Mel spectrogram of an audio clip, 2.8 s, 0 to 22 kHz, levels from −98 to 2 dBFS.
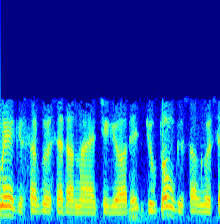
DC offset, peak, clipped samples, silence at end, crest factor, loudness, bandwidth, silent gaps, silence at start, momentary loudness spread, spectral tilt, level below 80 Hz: under 0.1%; -16 dBFS; under 0.1%; 0 s; 16 dB; -32 LUFS; 3.8 kHz; none; 0 s; 4 LU; -0.5 dB/octave; -72 dBFS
